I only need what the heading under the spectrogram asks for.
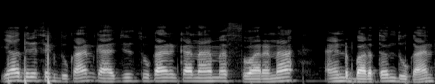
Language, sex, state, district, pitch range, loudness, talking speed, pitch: Hindi, male, Jharkhand, Garhwa, 140-160 Hz, -18 LUFS, 205 wpm, 155 Hz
